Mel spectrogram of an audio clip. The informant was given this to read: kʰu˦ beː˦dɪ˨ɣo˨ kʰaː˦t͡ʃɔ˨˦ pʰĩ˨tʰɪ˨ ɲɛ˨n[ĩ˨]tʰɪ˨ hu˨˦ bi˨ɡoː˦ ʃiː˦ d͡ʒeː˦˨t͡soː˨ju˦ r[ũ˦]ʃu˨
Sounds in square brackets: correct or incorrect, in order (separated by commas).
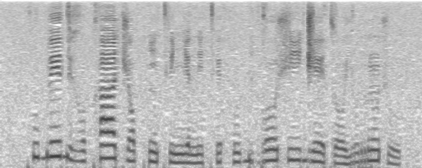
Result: incorrect, correct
